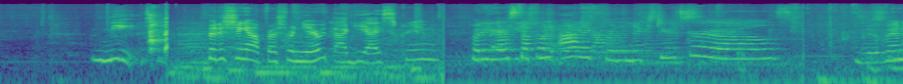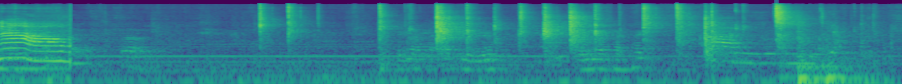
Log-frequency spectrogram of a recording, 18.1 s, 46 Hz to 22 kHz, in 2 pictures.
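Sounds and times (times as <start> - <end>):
hands clapping and slapping: 11.6 - 12.2, 12.8 - 17.0.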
